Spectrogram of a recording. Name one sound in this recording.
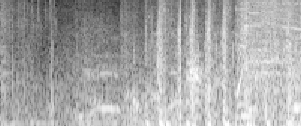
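Rapid gunfire crackles and pops.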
